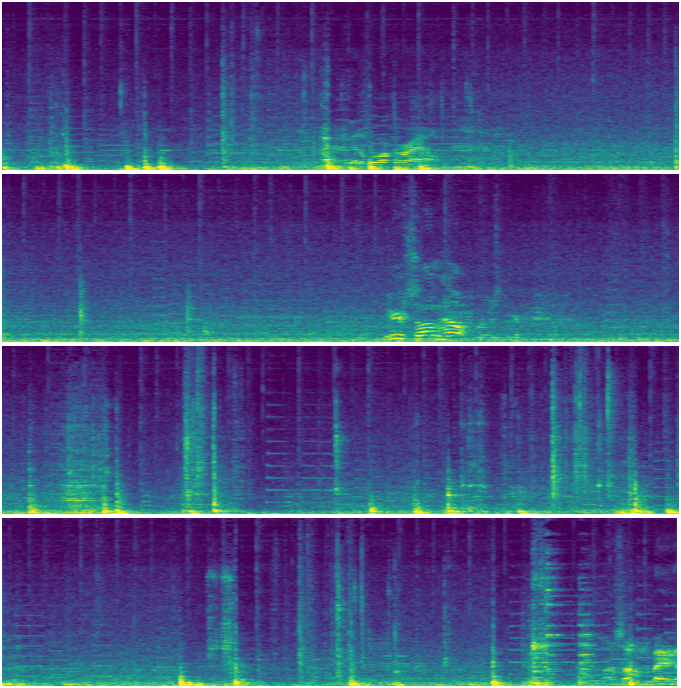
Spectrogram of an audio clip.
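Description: A pry bar knocking and scraping against a plywood subfloor, with several sharp knocks in the second half, over background music.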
